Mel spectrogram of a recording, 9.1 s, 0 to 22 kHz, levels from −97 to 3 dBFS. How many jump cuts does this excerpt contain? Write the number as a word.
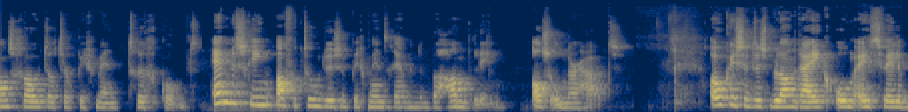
one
